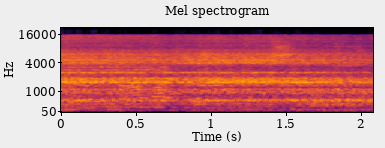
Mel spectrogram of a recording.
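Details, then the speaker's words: Air cooler fan motor running; steady rough grinding hiss with a faint whine, no rhythm change; worn motor bearing, to be replaced. "की तरह इसकी bearing खराब है दोस्तों"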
